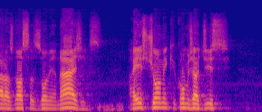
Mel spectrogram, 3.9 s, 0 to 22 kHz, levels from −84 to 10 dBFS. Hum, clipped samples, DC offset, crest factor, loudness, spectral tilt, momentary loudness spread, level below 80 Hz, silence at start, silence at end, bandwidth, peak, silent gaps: none; under 0.1%; under 0.1%; 18 dB; -20 LUFS; -5 dB/octave; 20 LU; -58 dBFS; 0 s; 0.55 s; 16 kHz; -2 dBFS; none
